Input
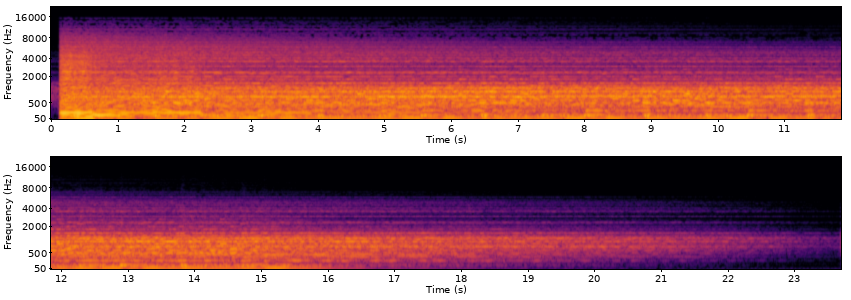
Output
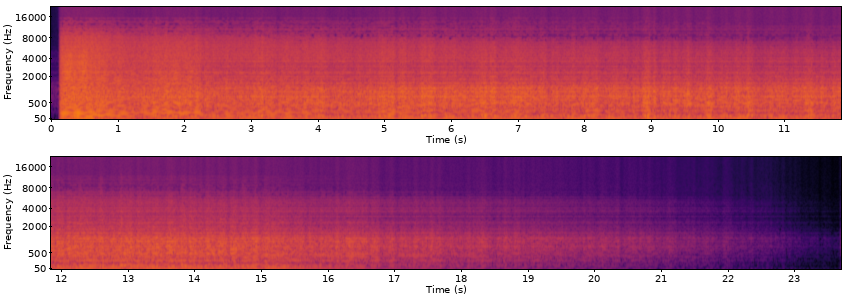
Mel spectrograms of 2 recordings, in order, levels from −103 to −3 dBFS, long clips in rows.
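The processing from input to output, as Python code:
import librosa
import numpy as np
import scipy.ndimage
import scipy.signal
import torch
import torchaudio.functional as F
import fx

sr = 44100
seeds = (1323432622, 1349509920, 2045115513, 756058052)

y = fx.spec_flatten(x, sr, power=0.33)
y = y * librosa.db_to_amplitude(-6.5)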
